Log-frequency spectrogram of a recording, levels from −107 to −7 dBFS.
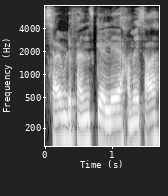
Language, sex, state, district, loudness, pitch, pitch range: Hindi, male, Uttarakhand, Uttarkashi, -13 LUFS, 130 Hz, 120-140 Hz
